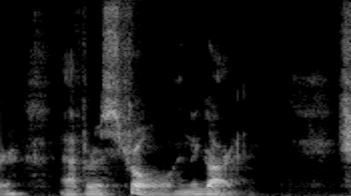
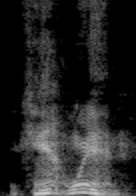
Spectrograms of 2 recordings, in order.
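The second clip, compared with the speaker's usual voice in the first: lightly voiced weary man, pitched up; sighing yodel; 5 semitones higher, slower than usual. A narrator's reading. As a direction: lift it into a mild yodelling complaint. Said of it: "let out a combination sigh and yodel".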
